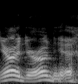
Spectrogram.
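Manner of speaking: smug, self-satisfied, dismissive tone. Voicing a character who leaves another alone: smug. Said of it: "really smugly going".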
